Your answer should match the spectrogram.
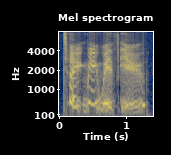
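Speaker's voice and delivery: high, slow tearful whisper; young girl pleading through tears. A narrator's reading. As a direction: beg in a breathless whisper, as if crying. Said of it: "Ashley said through the tears".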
